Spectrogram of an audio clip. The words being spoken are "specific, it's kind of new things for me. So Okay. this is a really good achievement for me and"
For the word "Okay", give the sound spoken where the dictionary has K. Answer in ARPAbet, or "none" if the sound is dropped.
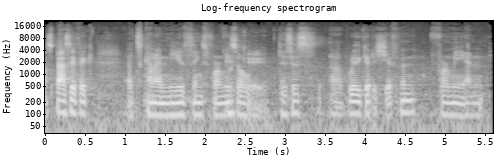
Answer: none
